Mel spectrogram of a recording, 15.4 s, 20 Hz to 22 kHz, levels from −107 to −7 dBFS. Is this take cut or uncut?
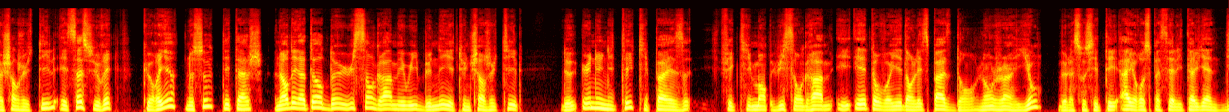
cut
